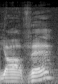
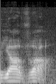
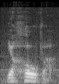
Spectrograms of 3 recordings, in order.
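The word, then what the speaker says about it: Yahweh: val yah and then the two possibilities uh for ending it would be ya ve or yava and uh there are variations of that but in no case uh could it be pronounced jehovah uh in jewish tradition the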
